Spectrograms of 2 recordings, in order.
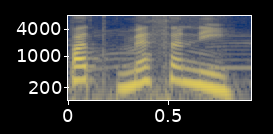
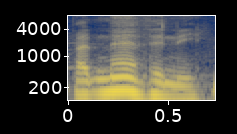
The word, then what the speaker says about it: Pat Metheny: Se pronuncia Pat Metheny. – Pat Metheny. – Metheny.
